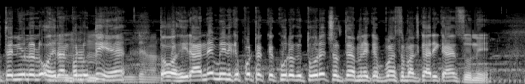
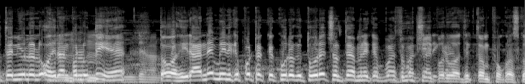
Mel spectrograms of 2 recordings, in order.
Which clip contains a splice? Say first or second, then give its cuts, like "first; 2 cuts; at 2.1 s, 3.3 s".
second; 1 cut; at 4.2 s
